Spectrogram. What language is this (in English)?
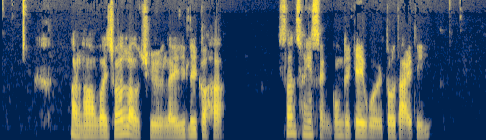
Cantonese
